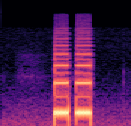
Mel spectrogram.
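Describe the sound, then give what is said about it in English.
A softphone rings for incoming calls from two people calling at once: two short, bright electronic tone bursts in quick succession, loud and clear with no talking. “We have two people calling on our soft phone.”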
